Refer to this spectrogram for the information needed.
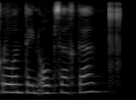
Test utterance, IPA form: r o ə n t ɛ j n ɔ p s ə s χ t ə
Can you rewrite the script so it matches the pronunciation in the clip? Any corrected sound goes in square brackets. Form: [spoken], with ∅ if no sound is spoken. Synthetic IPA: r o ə n t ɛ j n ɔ p s ə [∅] χ t ə

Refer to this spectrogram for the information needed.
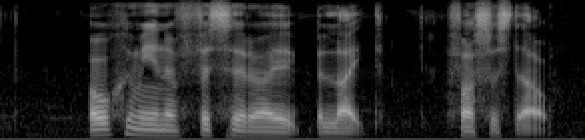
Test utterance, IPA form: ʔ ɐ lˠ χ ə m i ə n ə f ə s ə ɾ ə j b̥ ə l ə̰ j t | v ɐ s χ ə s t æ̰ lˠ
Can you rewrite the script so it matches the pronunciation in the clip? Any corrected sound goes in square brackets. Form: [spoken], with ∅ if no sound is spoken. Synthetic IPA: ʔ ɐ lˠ χ ə m i ə n ə f ə s ə ɾ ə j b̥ ə l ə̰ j t | [f] ɐ s χ ə s t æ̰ lˠ

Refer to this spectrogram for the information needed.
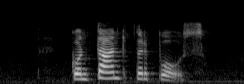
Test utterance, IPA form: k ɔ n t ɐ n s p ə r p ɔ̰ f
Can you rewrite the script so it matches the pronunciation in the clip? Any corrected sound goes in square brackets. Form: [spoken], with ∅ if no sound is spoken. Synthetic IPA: k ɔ n t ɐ n [t] p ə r p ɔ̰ [s]

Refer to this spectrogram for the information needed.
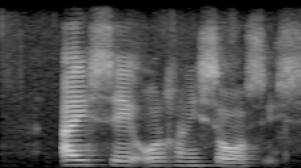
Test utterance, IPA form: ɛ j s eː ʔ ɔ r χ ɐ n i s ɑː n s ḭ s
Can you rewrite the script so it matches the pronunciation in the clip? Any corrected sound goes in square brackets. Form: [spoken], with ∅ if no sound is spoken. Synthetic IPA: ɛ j s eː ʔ ɔ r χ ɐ n i s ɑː [∅] s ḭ s

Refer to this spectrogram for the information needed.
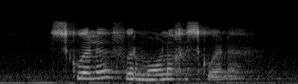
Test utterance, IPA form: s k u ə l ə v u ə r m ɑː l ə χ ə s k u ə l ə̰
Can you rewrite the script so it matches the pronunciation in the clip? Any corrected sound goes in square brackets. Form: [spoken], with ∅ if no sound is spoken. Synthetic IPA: s k u ə l ə [f] u ə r m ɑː l ə χ ə s k u ə l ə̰

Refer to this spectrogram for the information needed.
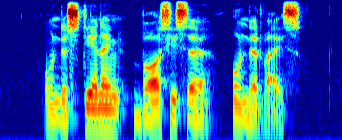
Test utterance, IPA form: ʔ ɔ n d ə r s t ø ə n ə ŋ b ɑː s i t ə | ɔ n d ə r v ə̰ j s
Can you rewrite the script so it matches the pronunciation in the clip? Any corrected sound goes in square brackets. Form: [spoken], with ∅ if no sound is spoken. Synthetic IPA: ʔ ɔ n d ə r s t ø ə n ə ŋ b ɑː s i [s] ə | ɔ n d ə r v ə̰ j s

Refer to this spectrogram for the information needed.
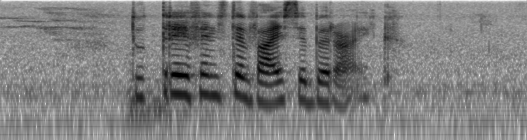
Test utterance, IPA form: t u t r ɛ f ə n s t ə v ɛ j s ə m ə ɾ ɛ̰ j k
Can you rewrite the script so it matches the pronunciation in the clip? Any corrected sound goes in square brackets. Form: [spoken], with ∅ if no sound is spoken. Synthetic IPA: t u t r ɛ f ə n s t ə v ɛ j s ə [b] ə ɾ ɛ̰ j k

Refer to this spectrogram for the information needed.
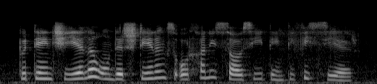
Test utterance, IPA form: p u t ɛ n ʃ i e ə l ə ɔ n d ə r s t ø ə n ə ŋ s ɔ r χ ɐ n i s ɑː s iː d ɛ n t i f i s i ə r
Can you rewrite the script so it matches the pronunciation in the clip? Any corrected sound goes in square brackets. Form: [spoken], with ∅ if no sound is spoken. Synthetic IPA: p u t ɛ n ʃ i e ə l ə ɔ n d ə r s t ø ə n ə ŋ s ɔ r χ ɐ n i s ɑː s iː d ɛ n t i f i s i ə r

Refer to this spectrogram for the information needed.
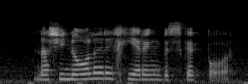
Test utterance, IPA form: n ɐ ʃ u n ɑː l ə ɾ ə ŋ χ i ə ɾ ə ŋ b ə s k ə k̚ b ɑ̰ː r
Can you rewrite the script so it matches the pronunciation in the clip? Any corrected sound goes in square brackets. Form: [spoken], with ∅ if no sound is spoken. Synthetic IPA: n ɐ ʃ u n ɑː l ə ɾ ə [∅] χ i ə ɾ ə ŋ b ə s k ə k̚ b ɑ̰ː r

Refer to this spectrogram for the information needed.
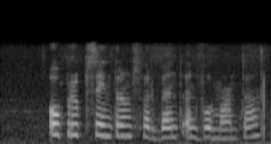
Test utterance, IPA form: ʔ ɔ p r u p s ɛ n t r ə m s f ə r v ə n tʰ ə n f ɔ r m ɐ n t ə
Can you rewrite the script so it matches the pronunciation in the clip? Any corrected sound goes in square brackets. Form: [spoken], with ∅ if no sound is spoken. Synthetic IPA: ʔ ɔ p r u p s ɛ n t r ə m s f ə r [b] ə n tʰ ə n f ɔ r m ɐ n t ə

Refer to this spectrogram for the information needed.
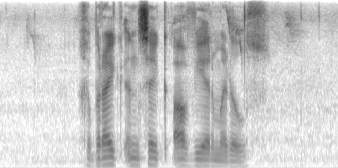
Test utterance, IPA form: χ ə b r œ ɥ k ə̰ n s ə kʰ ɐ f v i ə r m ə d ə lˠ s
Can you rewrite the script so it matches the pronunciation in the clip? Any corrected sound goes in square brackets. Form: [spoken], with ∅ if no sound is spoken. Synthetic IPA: χ ə b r œ ɥ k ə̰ n s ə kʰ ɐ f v i ə r m ə d ə lˠ s

